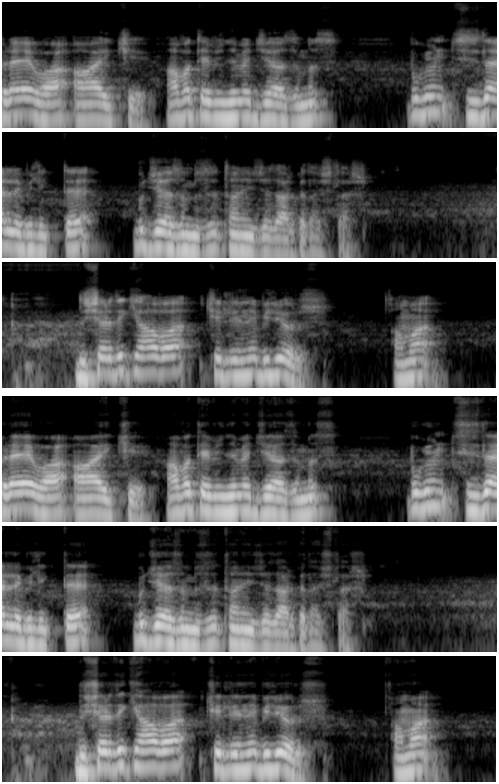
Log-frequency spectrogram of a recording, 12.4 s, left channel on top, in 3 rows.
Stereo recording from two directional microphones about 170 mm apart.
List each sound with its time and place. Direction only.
0.0 s speech: 10° right (ahead or behind)
5.8 s speech: 20° right (ahead or behind)
6.9 s speech: 5° right (ahead or behind)
8.9 s speech: 5° right (ahead or behind)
